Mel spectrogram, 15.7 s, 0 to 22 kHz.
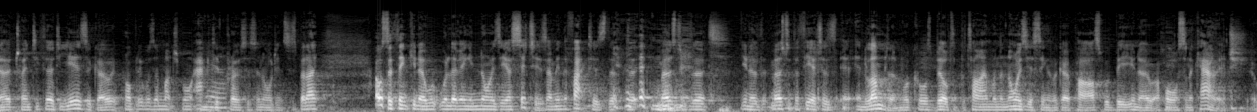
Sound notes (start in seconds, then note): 7.6 laughter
